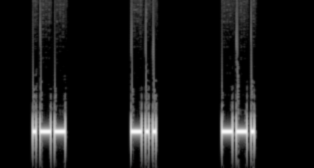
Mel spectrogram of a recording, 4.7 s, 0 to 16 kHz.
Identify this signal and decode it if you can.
Morse code, heard as a keyed tone, about 22 wpm, spaced as for 8 wpm, 700 Hz. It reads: WDG
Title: USA Call Signs - 6 Characters - 6x Character Spacing - 22wpm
